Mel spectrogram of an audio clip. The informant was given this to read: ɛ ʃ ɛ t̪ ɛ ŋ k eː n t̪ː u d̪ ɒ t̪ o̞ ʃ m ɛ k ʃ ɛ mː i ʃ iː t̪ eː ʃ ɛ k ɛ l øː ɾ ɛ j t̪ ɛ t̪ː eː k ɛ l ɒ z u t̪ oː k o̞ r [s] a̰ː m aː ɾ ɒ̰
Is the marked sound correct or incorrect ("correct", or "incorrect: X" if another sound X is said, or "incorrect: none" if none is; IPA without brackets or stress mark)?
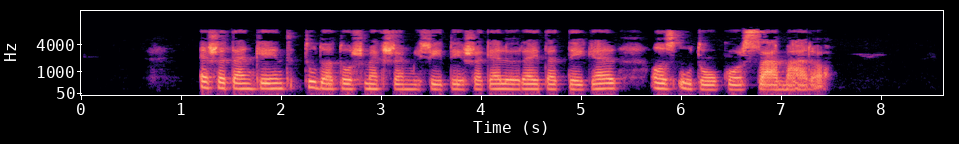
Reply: correct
